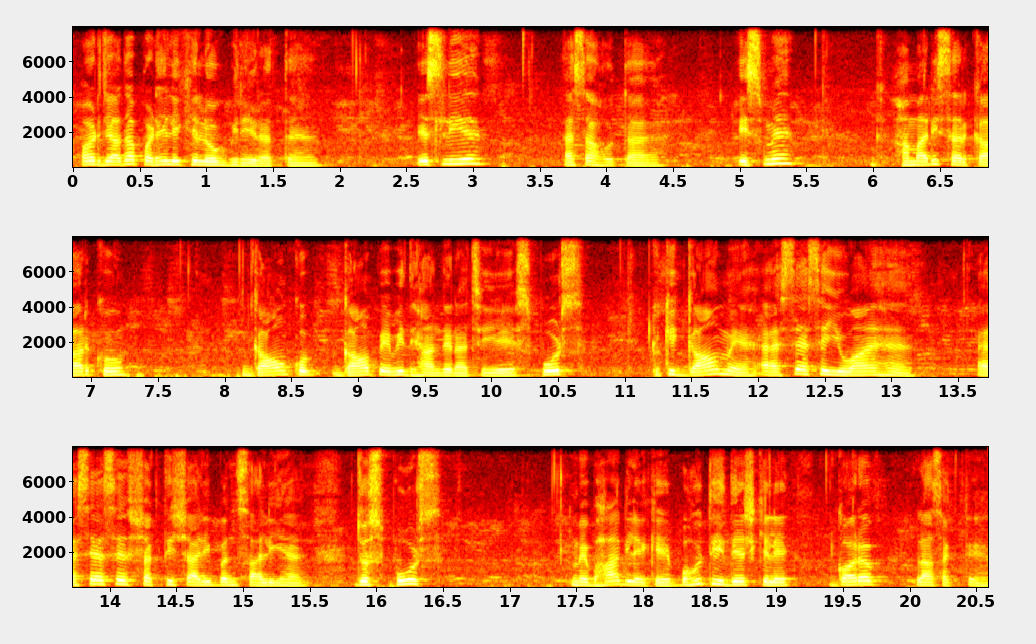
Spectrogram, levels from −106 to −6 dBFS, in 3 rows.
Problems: background conversations at intervals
